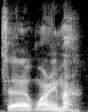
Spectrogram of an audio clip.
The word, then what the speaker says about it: Warima: Now, am I pronouncing your name correctly? Is it Warima? Yeah, sure. Okay, good.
